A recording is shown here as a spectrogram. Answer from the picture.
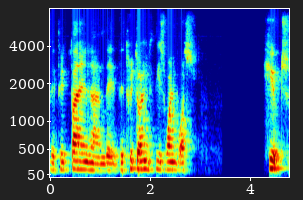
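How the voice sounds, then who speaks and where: A man with a Spanish accent, fairly high pitch, monotone and flat intonation, and a fairly slow pace. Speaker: winemaker. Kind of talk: live Q&A at online wine tasting. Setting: video call. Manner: halting, many fillers and repetitions.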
